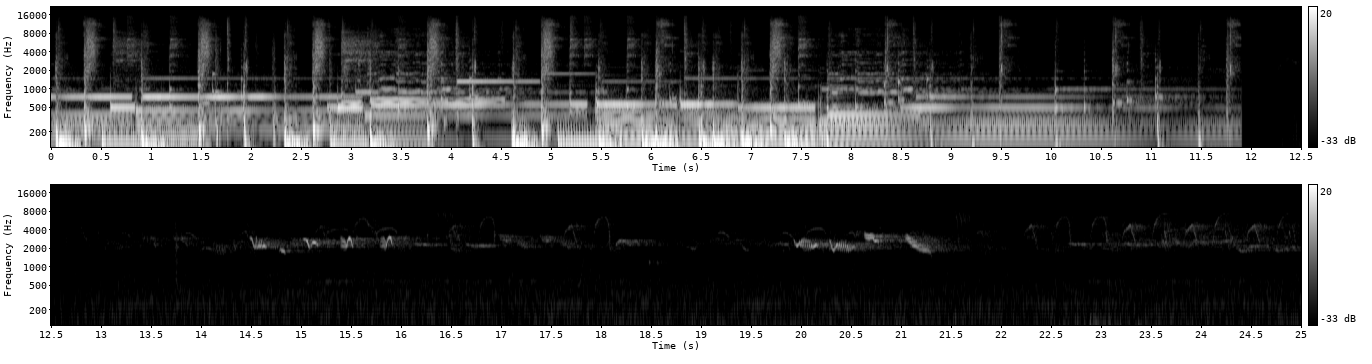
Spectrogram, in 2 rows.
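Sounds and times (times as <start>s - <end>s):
birds chirping and singing: 11.5s - 25.0s.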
